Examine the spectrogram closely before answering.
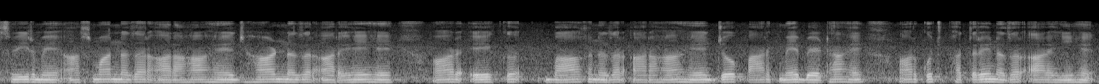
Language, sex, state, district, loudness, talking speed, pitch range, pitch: Hindi, male, Maharashtra, Dhule, -17 LUFS, 175 wpm, 110-115 Hz, 110 Hz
